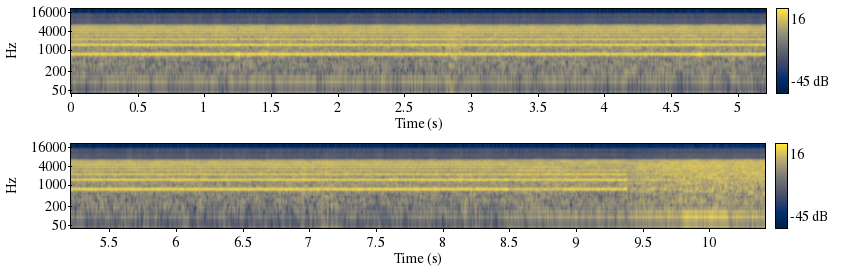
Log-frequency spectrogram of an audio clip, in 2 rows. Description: The noise spans from about 15mhz right up to 21mhz, then just buzzzzz :(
